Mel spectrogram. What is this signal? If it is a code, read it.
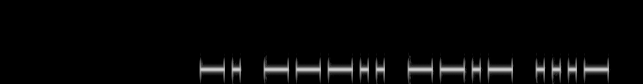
Morse code, heard as a keyed tone, about 15 wpm, 700 Hz. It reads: N8QV
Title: USA Call Signs - 4 Characters - Repeated 2x - 15wpm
